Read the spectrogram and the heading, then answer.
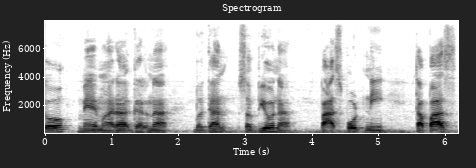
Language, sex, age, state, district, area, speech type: Gujarati, male, 30-45, Gujarat, Kheda, rural, spontaneous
